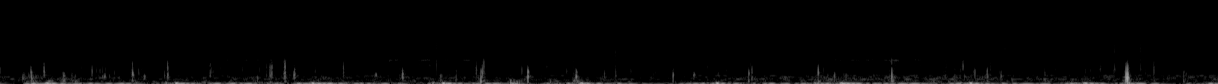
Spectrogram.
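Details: Hunger stomach growl recorded for ASMR: irregular low rumbling gurgles with bursts of popping, steady throughout; normal borborygmi.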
